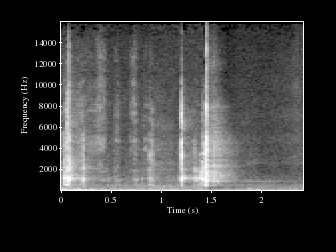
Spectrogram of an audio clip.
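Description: A small wooden compartment cover, held on with magnets, clicking into place over the tuning key on the back of a homemade ukulele: a few sharp clicks, the loudest two close together just past the middle.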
